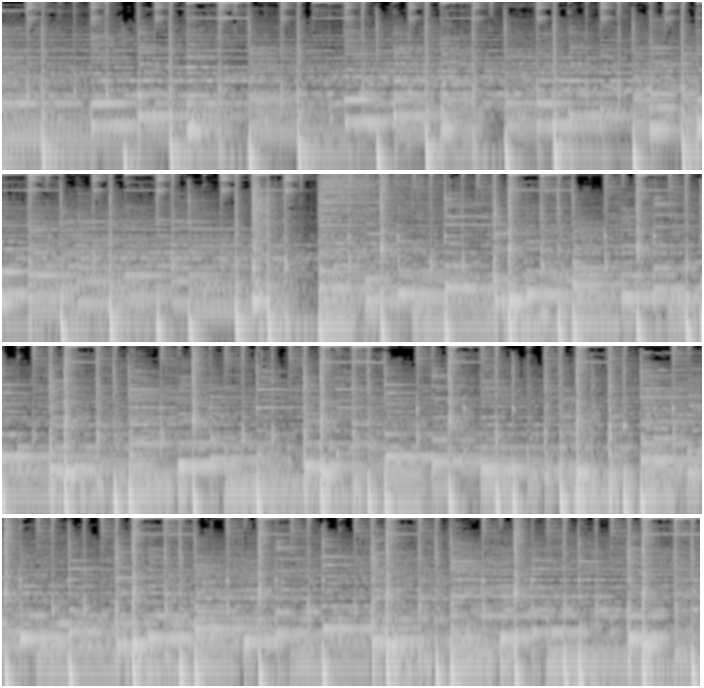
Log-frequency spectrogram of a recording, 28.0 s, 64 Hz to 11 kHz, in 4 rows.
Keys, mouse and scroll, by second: 0.9 right click, 3.5-4.7 middle drag, 4.7 right click, 6.0 click, 6.2 middle click, 9.6-11.0 middle drag, 11.0-13.2 drag, 13.6 middle click, 15.4 middle click, 15.8-19.6 drag, 19.6 middle click, 20.1 click, 20.4 middle click, 20.8-22.6 drag, 24.3-27.6 middle drag.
